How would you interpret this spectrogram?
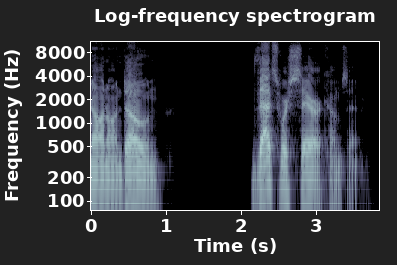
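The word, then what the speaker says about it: Serra: That's where Sarah comes in. Or it said Sarah, but it's spelled like Sierra or something. And there's no I guess anyway. It's like Sierra without the I.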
